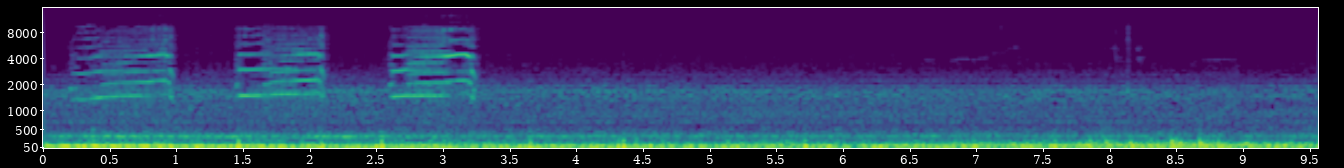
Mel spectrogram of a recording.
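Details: Wild bald eagle pair tending two eaglets at a Southwest Florida nest, January 27, 2023, during a feeding. Three high, quavering squeals about half a second apart open the recording, followed by steady low-pitched wind-like rumble.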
